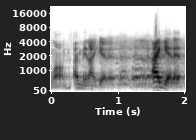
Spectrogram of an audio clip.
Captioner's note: laughs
